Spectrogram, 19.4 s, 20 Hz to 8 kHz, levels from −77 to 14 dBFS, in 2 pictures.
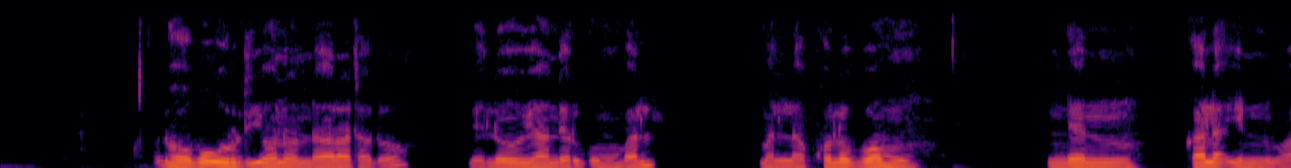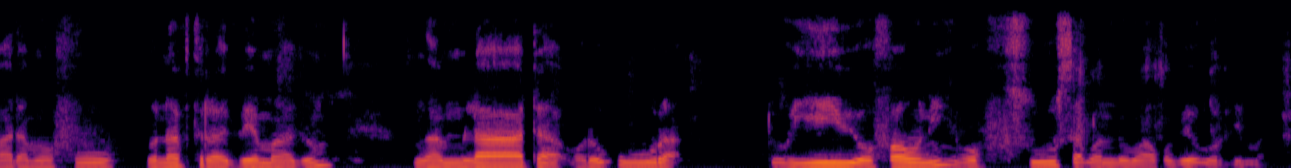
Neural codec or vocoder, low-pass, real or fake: none; 7.2 kHz; real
